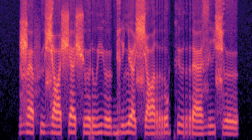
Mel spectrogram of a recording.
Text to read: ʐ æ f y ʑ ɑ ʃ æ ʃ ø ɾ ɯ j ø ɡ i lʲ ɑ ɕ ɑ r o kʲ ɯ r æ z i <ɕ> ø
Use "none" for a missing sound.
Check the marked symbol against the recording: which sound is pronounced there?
ɕ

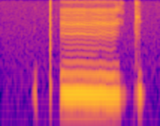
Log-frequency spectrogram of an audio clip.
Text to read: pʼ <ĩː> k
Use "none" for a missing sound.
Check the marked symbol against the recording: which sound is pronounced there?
ĩː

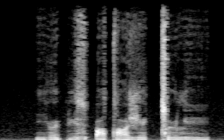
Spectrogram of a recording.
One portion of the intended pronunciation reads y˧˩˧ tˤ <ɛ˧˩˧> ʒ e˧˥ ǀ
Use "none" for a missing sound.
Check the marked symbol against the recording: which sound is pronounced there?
ɛ˧˩˧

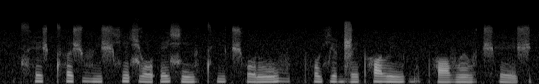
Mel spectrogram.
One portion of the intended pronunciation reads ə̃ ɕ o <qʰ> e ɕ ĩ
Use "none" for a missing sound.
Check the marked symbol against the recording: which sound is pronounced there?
ʔ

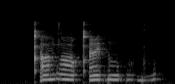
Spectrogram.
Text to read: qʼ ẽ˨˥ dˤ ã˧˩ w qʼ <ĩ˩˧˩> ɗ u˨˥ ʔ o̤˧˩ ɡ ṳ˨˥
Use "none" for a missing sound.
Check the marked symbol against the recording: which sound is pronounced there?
ĩ˩˧˩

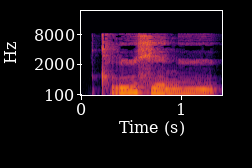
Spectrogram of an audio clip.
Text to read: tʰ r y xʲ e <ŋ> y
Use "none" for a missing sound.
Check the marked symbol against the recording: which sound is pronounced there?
ŋ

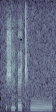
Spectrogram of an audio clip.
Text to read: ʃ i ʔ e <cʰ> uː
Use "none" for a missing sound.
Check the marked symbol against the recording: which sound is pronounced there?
cʰ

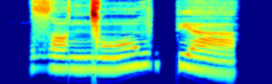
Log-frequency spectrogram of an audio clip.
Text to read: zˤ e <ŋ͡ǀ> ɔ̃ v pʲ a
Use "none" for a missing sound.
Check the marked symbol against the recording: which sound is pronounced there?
ŋ͡ǀ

